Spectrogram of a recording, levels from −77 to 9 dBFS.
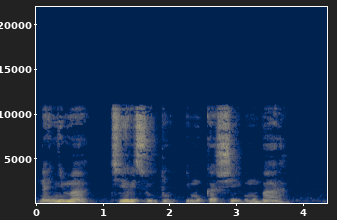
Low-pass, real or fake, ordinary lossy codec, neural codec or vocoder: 10.8 kHz; real; AAC, 64 kbps; none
